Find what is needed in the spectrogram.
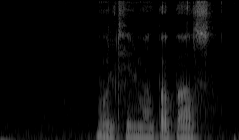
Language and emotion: Russian, sad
